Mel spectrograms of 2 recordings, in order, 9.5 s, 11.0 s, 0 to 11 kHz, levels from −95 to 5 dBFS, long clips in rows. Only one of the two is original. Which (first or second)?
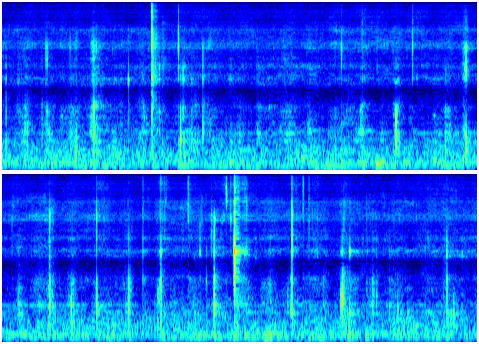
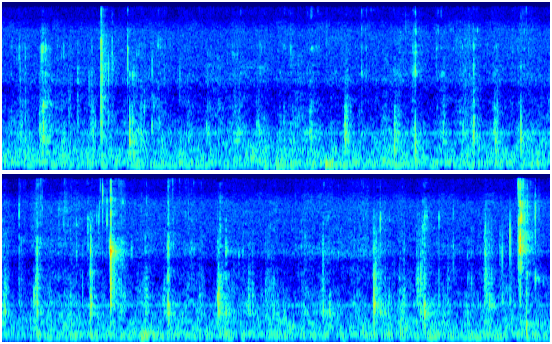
second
